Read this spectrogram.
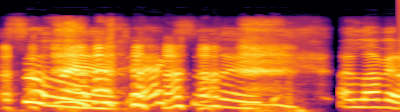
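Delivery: laughing while saying it. Real, not acted. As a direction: chuckle through the word. Laughing reply to guest.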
